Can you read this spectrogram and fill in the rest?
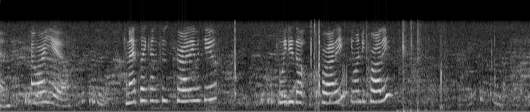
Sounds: dove, coo, bird, bird song

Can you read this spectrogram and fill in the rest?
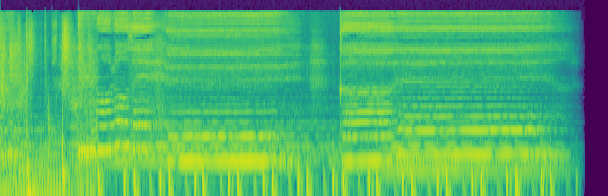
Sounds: music

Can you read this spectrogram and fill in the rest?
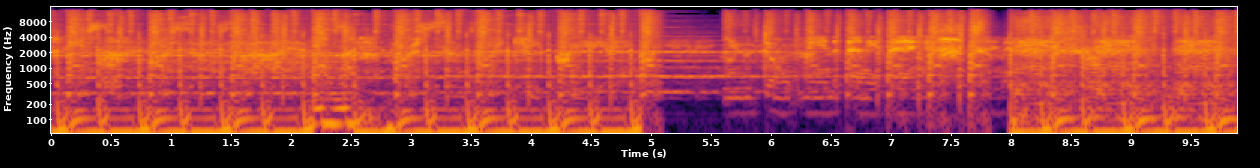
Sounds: electronic music, drum and bass, music

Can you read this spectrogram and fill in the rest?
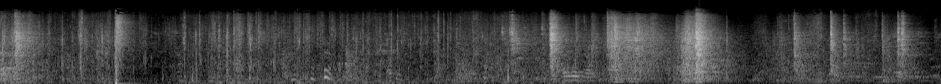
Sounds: sheep, bleat, speech

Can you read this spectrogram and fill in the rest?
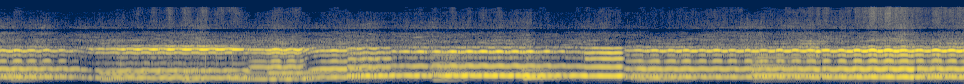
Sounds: musical instrument, classical music, violin, music

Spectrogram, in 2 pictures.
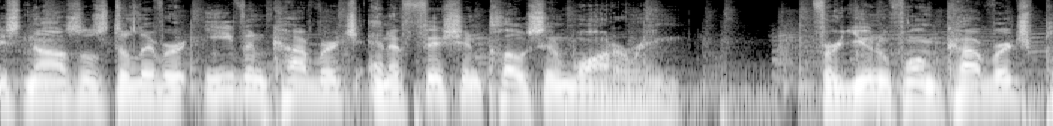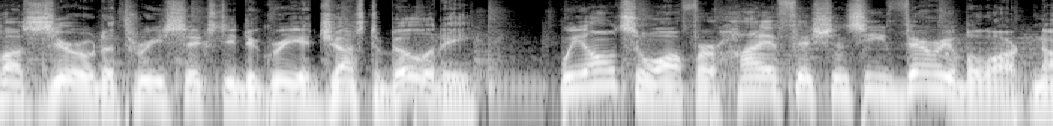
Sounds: speech, music

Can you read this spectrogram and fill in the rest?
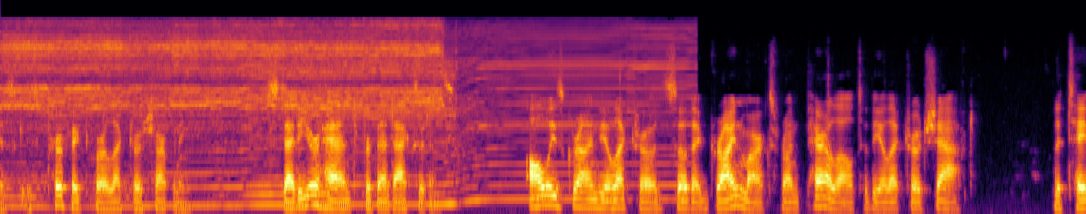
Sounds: speech, electric razor

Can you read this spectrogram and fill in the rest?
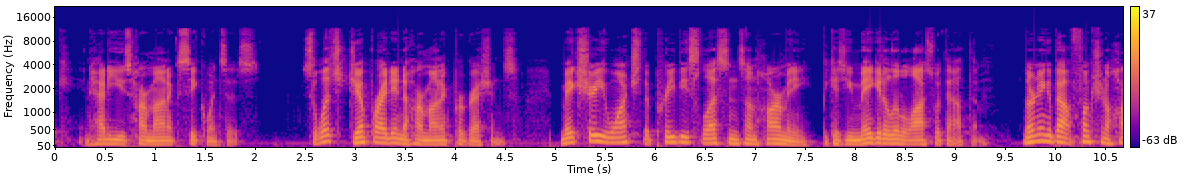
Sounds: speech

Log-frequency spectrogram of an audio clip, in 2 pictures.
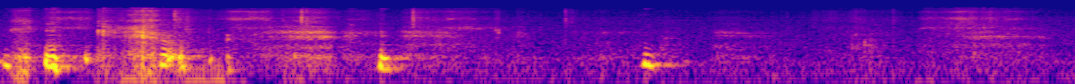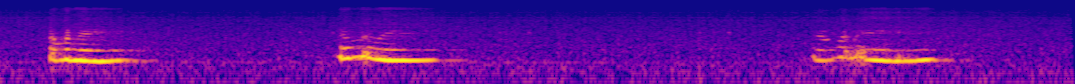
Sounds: speech

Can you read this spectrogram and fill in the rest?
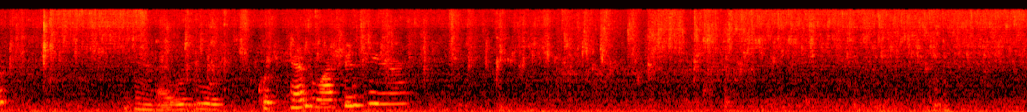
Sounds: inside a small room, speech

